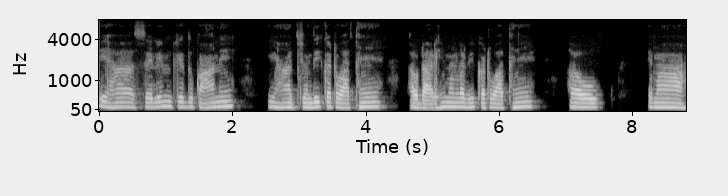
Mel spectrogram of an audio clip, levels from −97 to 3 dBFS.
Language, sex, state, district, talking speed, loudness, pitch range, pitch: Chhattisgarhi, male, Chhattisgarh, Jashpur, 110 wpm, -20 LUFS, 140-155 Hz, 145 Hz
